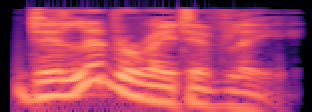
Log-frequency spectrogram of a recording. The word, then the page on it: deliberatively: British English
